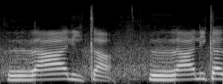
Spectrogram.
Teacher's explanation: ذال ہمیشہ باریک پڑھا جاتا ہے، موٹا نہیں کیا جاتا اور سختی نہیں دی جاتی، اس کو نرمی سے پڑھا جاتا ہے ، ذالکا، ذال کو ایک الف کے برابر لمبا کریں گے،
